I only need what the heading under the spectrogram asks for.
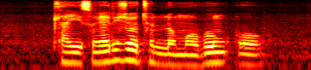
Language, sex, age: Southern Sotho, male, 20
